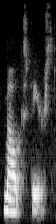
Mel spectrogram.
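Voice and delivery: plain reading voice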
